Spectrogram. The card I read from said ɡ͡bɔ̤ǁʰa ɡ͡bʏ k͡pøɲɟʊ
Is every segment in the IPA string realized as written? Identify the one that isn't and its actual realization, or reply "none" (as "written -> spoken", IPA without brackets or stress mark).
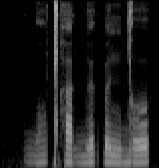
none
